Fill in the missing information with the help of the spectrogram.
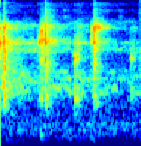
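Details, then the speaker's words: Objective tinnitus from palatal tremor: sharp, dry clicks repeating several times a second, audible to others, accompanying involuntary movement in the palatal region. "temblor palatino mira, oyes los clics, y existe aquí mira, este movimiento involuntario en esta región, ¿está bien?"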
